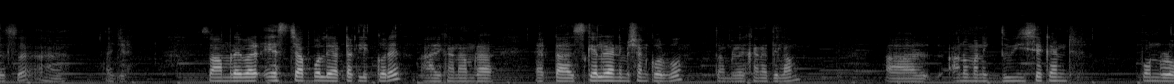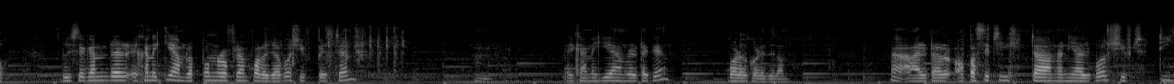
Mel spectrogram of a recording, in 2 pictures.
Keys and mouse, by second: 0.7 click, 1.7 click, 2.1 s, 4.9 click, 4.9 s, 6.8 click, 10.5 click, 14.0 shift+Page_Down, 14.6 click, 15.0 shift+Page_Down, 17.5 click, 20.9 click, 21.7 shift+t, 23.1 click.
